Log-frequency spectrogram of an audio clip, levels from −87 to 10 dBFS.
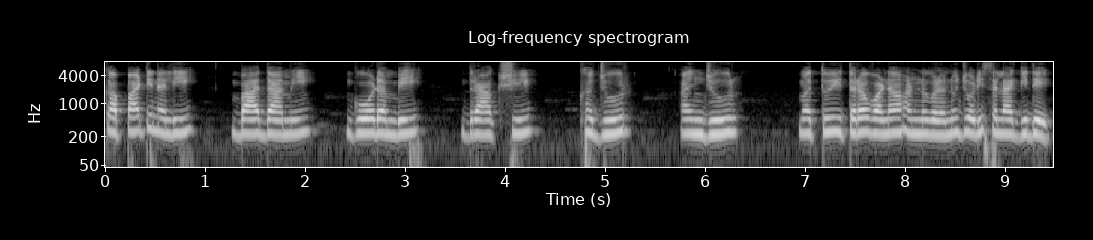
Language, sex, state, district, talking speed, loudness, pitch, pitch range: Kannada, female, Karnataka, Bidar, 70 wpm, -15 LUFS, 240 Hz, 230-250 Hz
